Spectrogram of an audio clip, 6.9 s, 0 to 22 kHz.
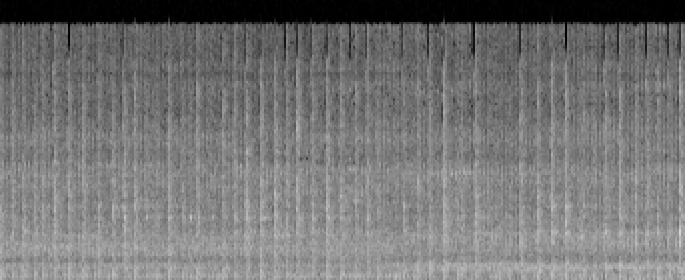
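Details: Yamaha AT-1 to CT-1 conversion two-stroke after carburetor fix and oil pump priming, choke on, premix plus oil pump: fast, crisp ring-ding popping at an even idle with no misses or stumbles; normal idle.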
